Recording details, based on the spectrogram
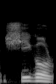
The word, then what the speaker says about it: Shegel: It's a Shegel rhymes with eagle, beagle, legal, or regal.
